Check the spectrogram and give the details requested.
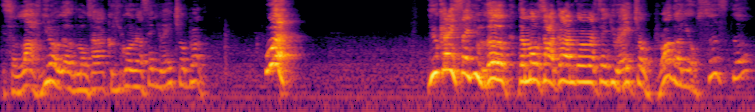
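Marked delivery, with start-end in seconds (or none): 3.9-4.5 sudden high, loud exclamation; incredulous outburst. Real, not acted. Preacher reacting to a hypocrite's claim, loudly incredulous. 6.4-11.2 emphatic rebuke. Real, not acted. Rebukes hypocrisy after outburst.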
